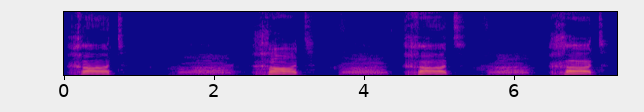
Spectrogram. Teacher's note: indigenous places because they're all indigenous places so the first word it has a long high vowel and then it ends with a T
